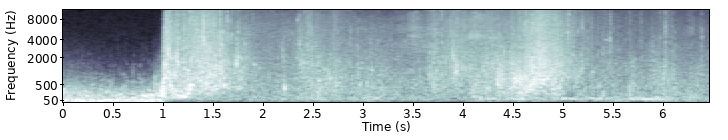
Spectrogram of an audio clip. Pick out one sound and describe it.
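Water splashes loudly as a swimmer breaks the surface.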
